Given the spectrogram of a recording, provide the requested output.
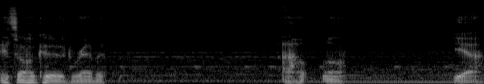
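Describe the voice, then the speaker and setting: With music in the background, a man mumbles at a very slow pace in a very deep, low pitch and fairly even intonation. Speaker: gaming streamer. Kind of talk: live gameplay commentary. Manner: mumbling.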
